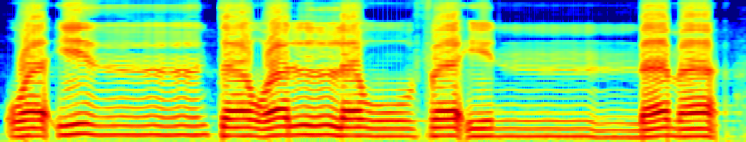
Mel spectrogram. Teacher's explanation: inna ditahan suara bunyi n-nya sepanjang 2 harakat karena ia bacaan gunnah. Beberapa kesalahan yang terjadi tidak menahan gunnahnya, hanya lewat saja.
